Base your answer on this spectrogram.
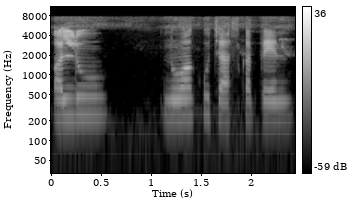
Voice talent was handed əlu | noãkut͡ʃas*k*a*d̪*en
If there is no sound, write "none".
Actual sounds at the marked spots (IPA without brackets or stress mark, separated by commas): k, t̪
